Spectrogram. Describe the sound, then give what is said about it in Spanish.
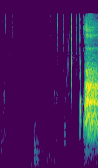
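Someone drinks water: a few soft, muffled gulps and small clicks, then a sudden loud, breathy exhale that holds steady as the drink ends. No one speaks. “Tomé mi agua.”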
